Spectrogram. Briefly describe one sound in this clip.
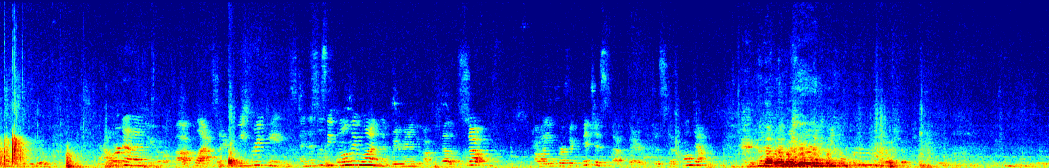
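A woman speaks calmly into a microphone in a large hall.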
